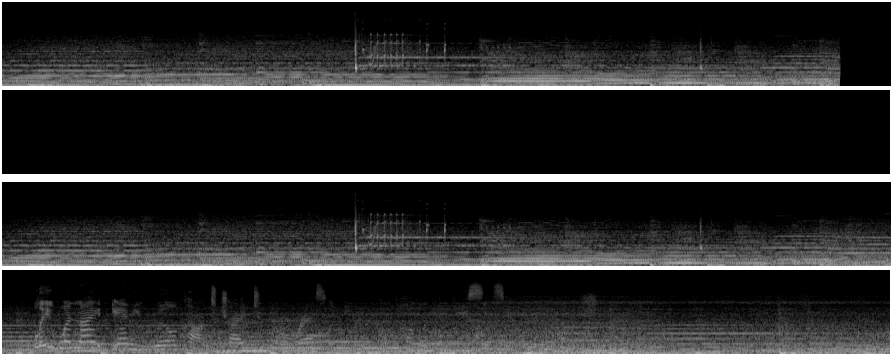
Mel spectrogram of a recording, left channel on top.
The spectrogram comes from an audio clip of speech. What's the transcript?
Late one night, Annie Wilcox tried to arrest me for public indecency.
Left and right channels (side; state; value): left; drops out; at 8.4 s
